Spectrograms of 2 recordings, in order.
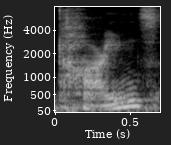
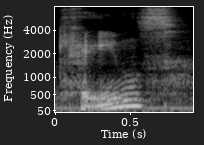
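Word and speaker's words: Kains: of three these days did he just pronounce it KES instead of canes just the person I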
